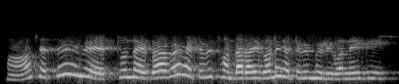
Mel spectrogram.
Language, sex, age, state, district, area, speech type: Odia, female, 45-60, Odisha, Angul, rural, conversation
